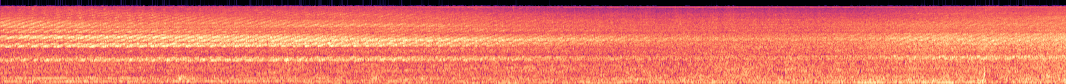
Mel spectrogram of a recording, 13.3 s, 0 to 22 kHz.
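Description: South Western Railway Class 450 Desiro electric multiple unit rolling past along the platform: a steady rumble of wheels on rail with a high electric traction whine over it. The whine's pitch dips, then climbs again in the last few seconds.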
